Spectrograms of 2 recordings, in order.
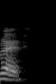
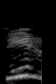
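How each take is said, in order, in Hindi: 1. स्वर एक छोटी e ध्वनि है। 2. स्वर एक लंबी ee ध्वनि है। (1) "बोलते अलग अलग हैं" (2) "फर्स्ट सेकंड थर्ड सेम रहती हैं बस बोलते अलग अलग हैं"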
